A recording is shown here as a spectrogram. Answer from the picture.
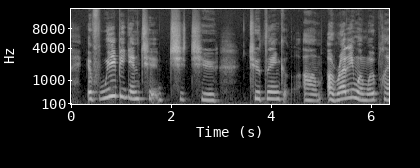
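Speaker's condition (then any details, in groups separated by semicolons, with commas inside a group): Cerebral palsy, mild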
